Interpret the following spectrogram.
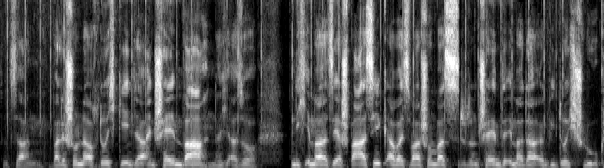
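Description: Gravelly, husky man in halting conversation. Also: on the low side. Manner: halting, tags phrases with questioning nicht. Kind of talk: casual literary conversation.

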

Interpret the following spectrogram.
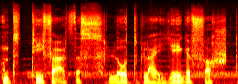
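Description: Stern sorcerer lord, low-pitched, slow measured delivery, solemn, declamatory, classical radio drama verse. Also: male voice, over music. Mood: solemn, commanding. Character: stern, wronged sorcerer lord turning to forgiveness.

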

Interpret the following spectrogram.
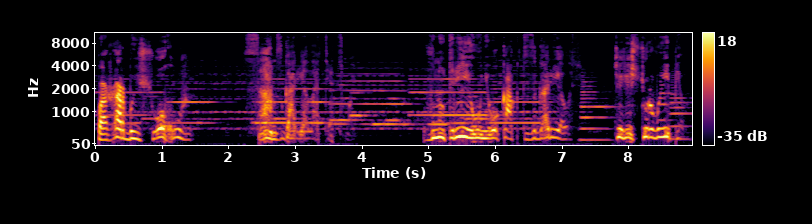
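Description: A woman's voice: mid-range voice, gravelly, over music. A woman acting an elderly, simple, fretful widow landowner in an audio drama, with a folksy, plaintive manner. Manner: folksy, plaintive, slow-witted.

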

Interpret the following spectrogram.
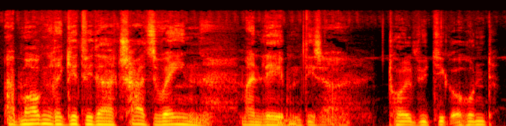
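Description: An actor in a German radio drama playing an amorous pirate quartermaster, speaking intimately, tenderly and a little hesitantly. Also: male voice, fairly low pitch, fairly even intonation, a little slow, gravelly, slightly rough, exaggerated voice. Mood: tender, reassuring. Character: Jack, amorous, easygoing pirate quartermaster and devoted lover. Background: music.

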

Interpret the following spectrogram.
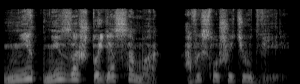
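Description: A breathless, squealing teenage girl, eager and insistent, her voice leaping up high in a storybook reading, as a man puts her on. Her delivery swings wildly up and down with every plea. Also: huge pitch swings, moderate pace, husky, full character voice. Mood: pleading.

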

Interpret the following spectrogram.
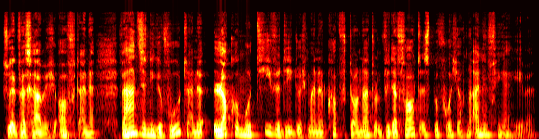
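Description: An actor playing a brooding middle-aged clerk seething with murderous rage, in an intense radio drama monologue. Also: male voice, sing-song, fairly quick, fairly bright tone, full character voice. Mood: seething, menacing. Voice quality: low, gravelly, husky.

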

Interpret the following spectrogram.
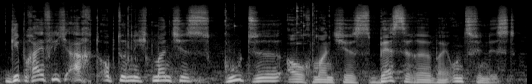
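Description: A man's voice: mid-range voice, slow, lightly acted. Man playing a florid, persuasive bohemian artist. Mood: coaxing. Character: talkative poor male bohemian artist, playful, scheming matchmaker. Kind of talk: literary radio play acting.

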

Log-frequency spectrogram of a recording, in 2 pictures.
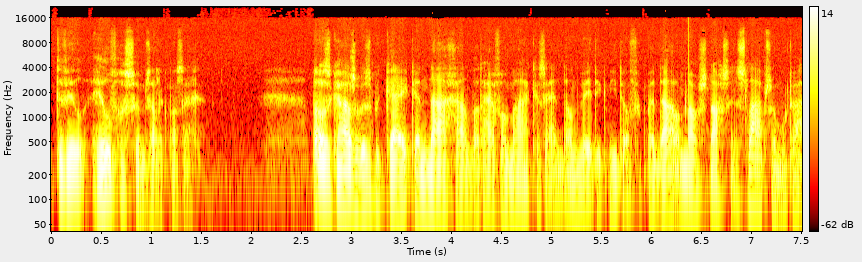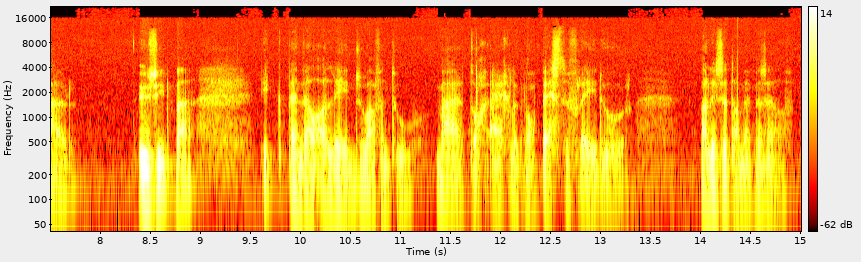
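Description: Sensitive, ironic young Dutchman in a 1930s radio drama; low and husky, wry delivery. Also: fairly even intonation, a little fast, a little mellow, exaggerated voice. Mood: reflective, wry. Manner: wry, articulate. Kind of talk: radio drama acting and narration.

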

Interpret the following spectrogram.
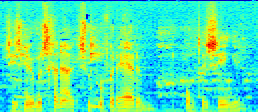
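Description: A man's voice: fairly low pitch, lively intonation, fairly quick, music in the background. An actor playing a talkative, cynical barman in a naturalistic radio drama, speaking in a hesitant, rambling way. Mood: reflective, halting. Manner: hesitant, rambling, with self-corrections. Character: talkative café barman, cynical, fond of missing bandmate.

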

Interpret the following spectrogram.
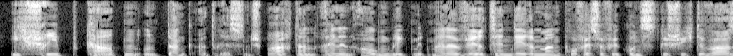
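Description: A man reading a literary travel diary in a measured, observational way, with clipped phrases. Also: on the low side, no room sound, studio quality. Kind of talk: scripted literary diary narration.

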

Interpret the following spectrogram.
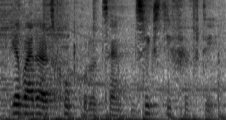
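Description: An actress playing a brash, cynical hustler in a radio play, talking in slangy, offhand dialogue. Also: female voice, lowish voice, brisk, music in the background, lightly acted. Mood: scheming, excited.

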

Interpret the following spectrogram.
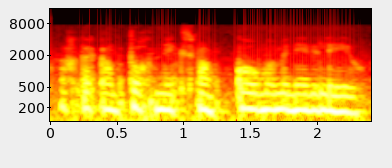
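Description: A woman's voice: fairly low pitch, flat delivery, a little fast, natural voice. Woman acting a hesitant young nurse, thin old recording. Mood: hesitant, resigned. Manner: hesitant, earnest. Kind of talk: radio drama acting. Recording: muffled, narrow-band old radio play, hissy.

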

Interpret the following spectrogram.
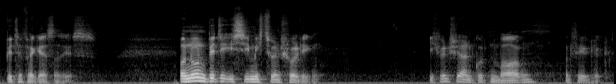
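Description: An actor playing a courteous, fatalistic Eastern prince in a formal, solemn manner in a 1950s German radio play. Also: male voice, on the low side, big pitch swings, fast talker, darkish tone, breathy edge.

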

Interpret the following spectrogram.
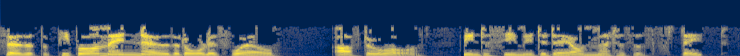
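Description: A woman's voice: deep voice, measured pace, dry recording, phone-quality sound. A woman voicing an unhinged male duke in an audiobook, pompous and falsely cheerful, with a wheedling manner that swings in mood. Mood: smug menace.

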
